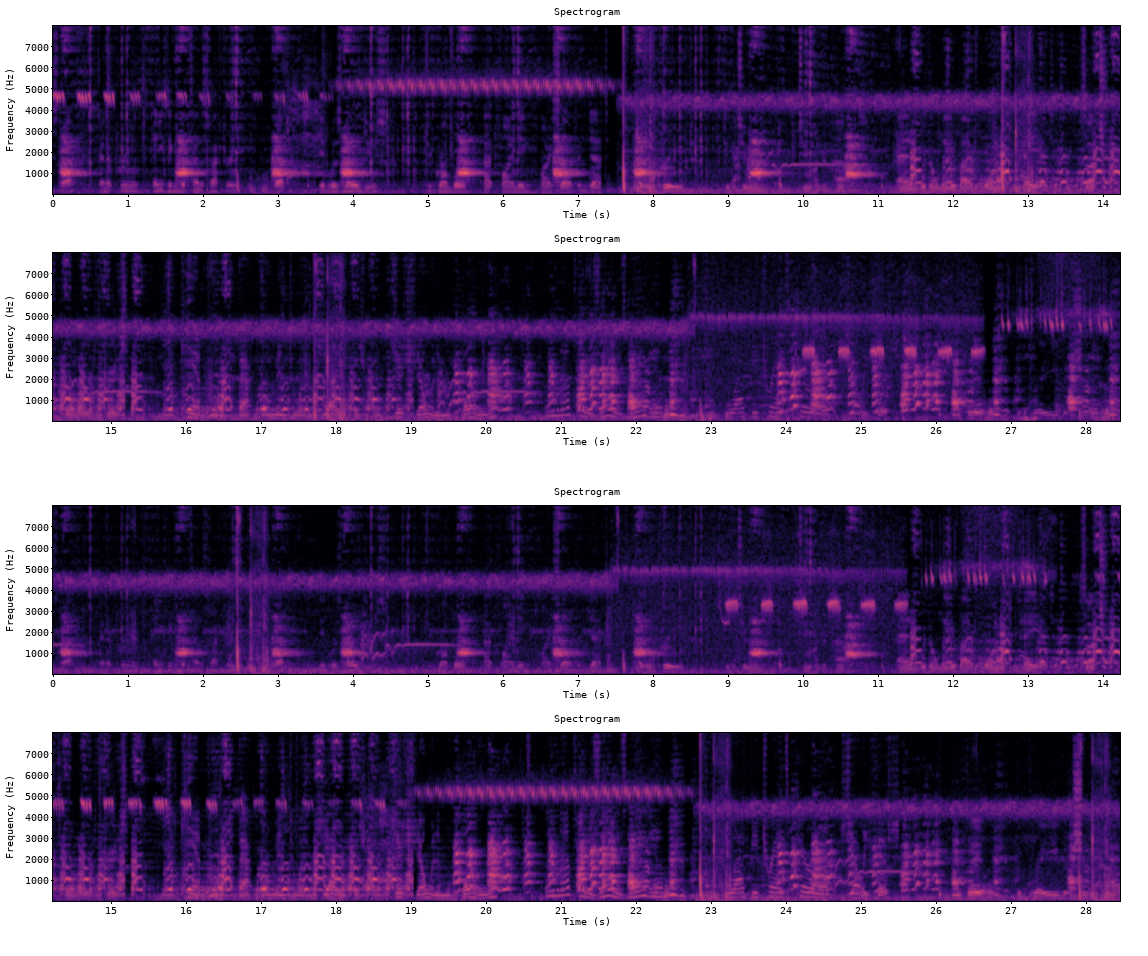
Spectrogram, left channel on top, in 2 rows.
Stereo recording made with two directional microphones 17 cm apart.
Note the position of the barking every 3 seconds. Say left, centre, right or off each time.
left, left, left, left, centre, right, right, centre, left, left.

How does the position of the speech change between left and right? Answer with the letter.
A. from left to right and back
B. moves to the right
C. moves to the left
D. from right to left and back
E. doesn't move
B.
